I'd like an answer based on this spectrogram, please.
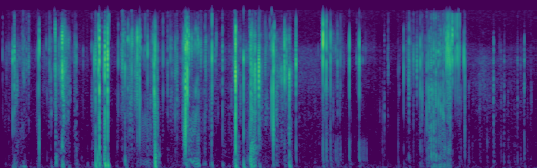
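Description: Footsteps crunching in fresh snow, an irregular series of crisp crunches with a longer crunch near the end.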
